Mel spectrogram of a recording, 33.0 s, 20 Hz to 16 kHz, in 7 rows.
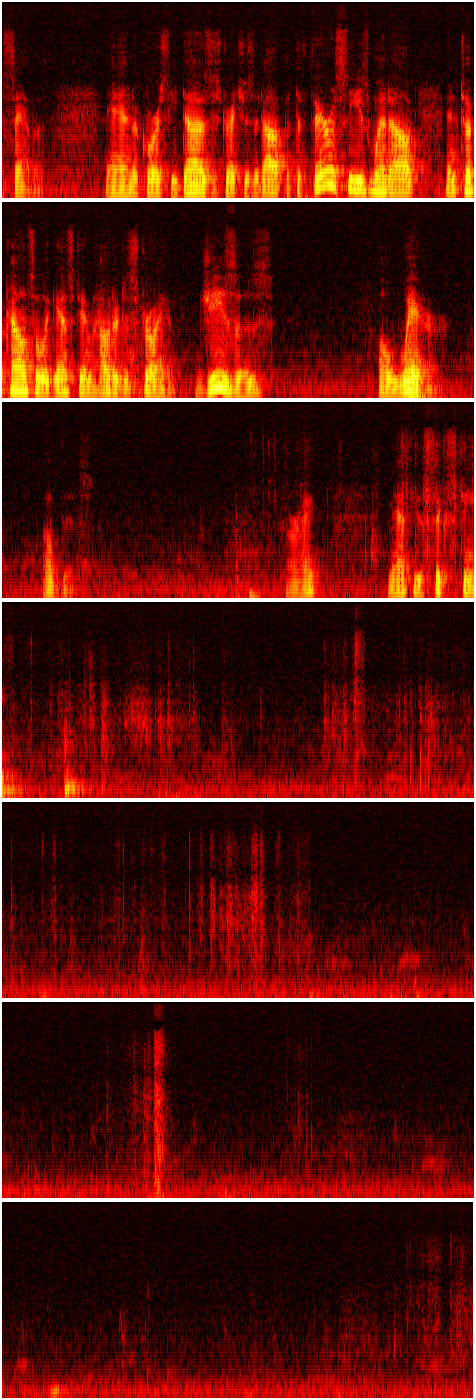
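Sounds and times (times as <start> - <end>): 
quiet steady hum: 0.0 - 33.0
speech: 0.1 - 7.4, 8.5 - 9.2, 9.8 - 10.3, 12.3 - 12.7, 13.3 - 15.1
thin India paper Bible pages being turned: 13.4 - 16.2, 17.4 - 22.0, 24.8 - 25.3, 32.3 - 33.0.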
